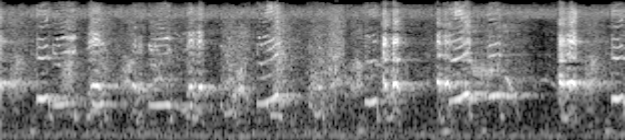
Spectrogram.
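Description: A wood-rail gives loud, raucous nasal cackles in uneven bursts, harsh notes tumbling over one another against a faint background hiss.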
